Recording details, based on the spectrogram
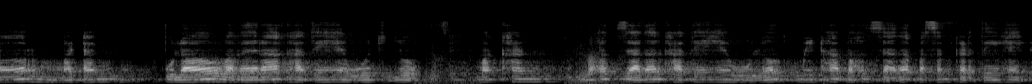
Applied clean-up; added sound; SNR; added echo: neural separator model SepFormer DNS4.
